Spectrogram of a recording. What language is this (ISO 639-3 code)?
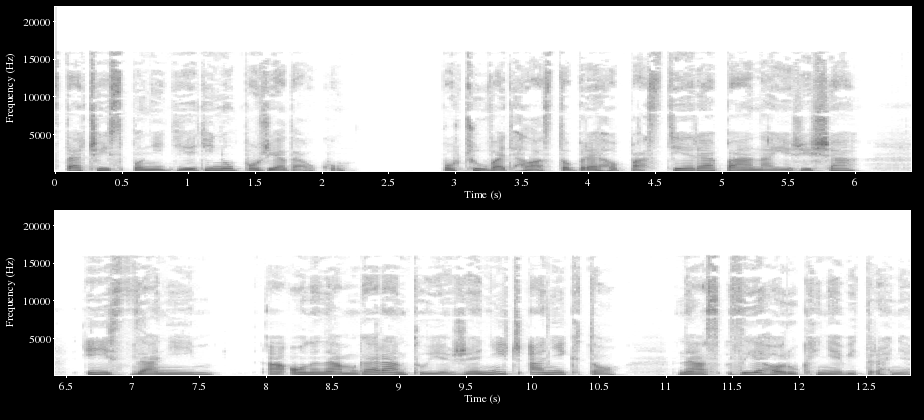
slk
